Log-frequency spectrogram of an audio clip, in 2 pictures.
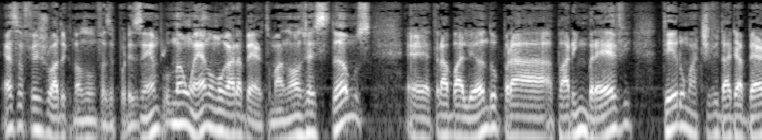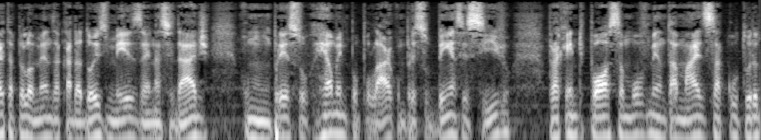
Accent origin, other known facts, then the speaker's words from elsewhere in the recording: Paraná, Brazil; Sim, Foz tem, eu mesmo não sou de Foz, eu sou da região aqui próxima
